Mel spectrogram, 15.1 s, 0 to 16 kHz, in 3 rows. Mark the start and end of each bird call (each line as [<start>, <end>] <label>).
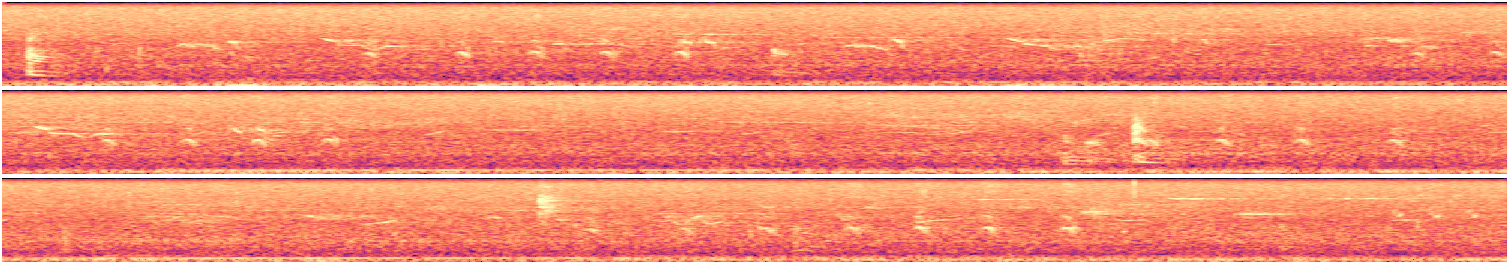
[0.00, 15.05] American Robin (Turdus migratorius)
[7.67, 8.56] Gray Catbird (Dumetella carolinensis)
[11.66, 12.06] Gray Catbird (Dumetella carolinensis)
[12.96, 15.05] Song Sparrow (Melospiza melodia)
